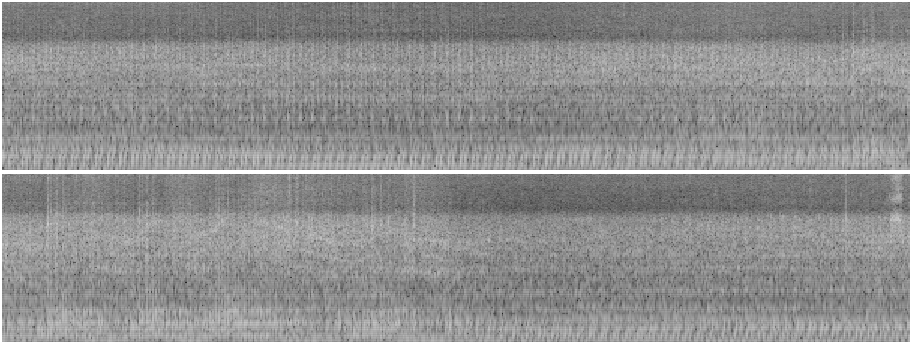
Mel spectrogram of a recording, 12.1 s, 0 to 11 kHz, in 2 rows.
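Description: A Honda CTX700 motorcycle idles through an aftermarket Akrapovic muffler, a loud, steady, low throbbing rumble close to the microphone with an even pulse and a slight wavering in the middle, with no talking.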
